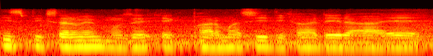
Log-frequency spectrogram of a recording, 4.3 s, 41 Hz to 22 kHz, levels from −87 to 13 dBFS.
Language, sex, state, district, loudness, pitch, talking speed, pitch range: Hindi, male, Arunachal Pradesh, Lower Dibang Valley, -16 LUFS, 110 Hz, 140 wpm, 110-120 Hz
